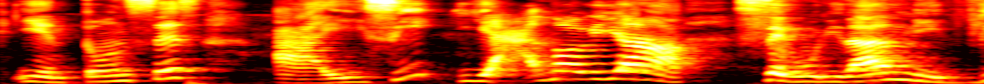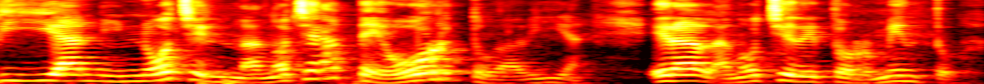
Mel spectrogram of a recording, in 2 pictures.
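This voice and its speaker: Animated woman telling a dramatic story. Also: mid-range voice, takes it slowly, reverberant. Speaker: guest. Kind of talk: recounting a personal story.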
